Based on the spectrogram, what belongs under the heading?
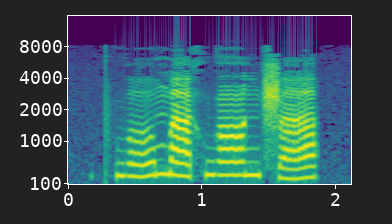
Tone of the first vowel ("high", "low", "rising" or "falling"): rising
